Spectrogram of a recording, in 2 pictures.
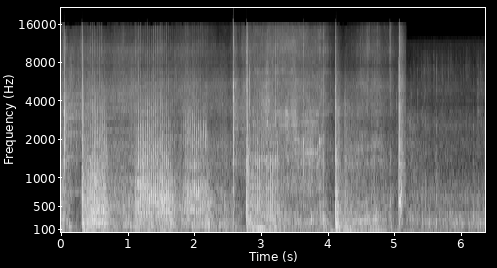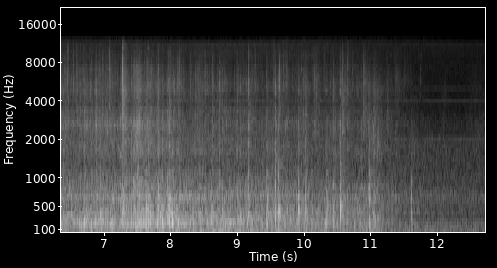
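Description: Skateboard on concrete: a few sharp board clacks and landing impacts in the first five seconds, then the wheels rolling steadily on pavement, fading out near the end.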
